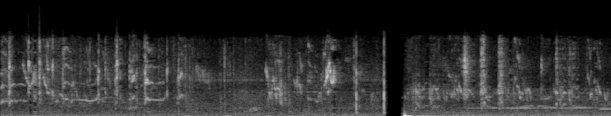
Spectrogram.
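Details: Budgerigar sounds played to bring birds into breeding condition: scratchy chirps and squawks in bursts with a few short whistled notes, an abrupt cut of silence midway, then more chatter over a low hum.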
